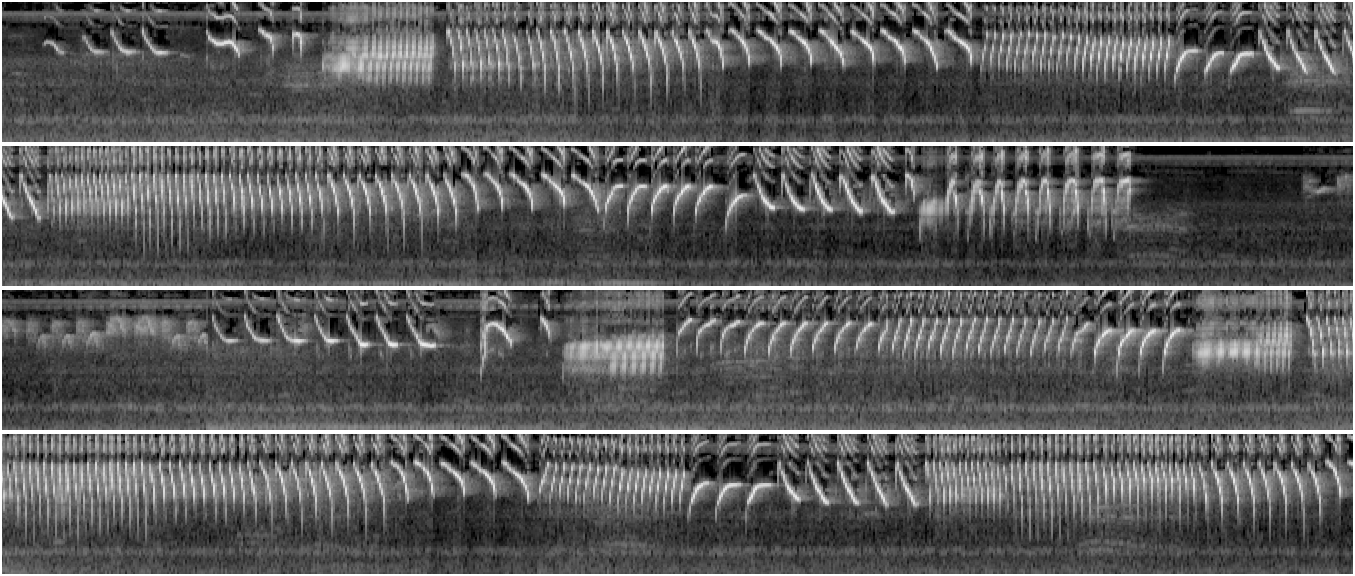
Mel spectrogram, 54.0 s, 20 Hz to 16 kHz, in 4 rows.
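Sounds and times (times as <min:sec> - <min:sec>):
canary singing trills: 0:00.0 - 0:25.0, 0:26.4 - 0:54.0.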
